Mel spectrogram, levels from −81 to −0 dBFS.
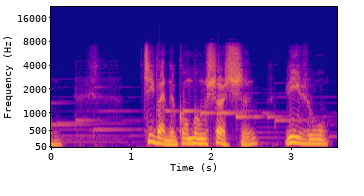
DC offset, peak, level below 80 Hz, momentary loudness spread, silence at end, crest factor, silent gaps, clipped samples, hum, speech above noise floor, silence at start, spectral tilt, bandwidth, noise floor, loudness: under 0.1%; -2 dBFS; -50 dBFS; 14 LU; 0.1 s; 16 dB; none; under 0.1%; none; 28 dB; 0 s; -6.5 dB/octave; 8 kHz; -44 dBFS; -16 LUFS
